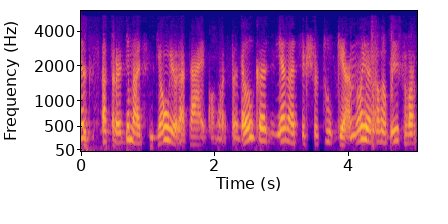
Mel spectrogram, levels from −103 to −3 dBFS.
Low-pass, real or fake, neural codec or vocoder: 5.4 kHz; fake; codec, 16 kHz in and 24 kHz out, 0.6 kbps, FireRedTTS-2 codec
